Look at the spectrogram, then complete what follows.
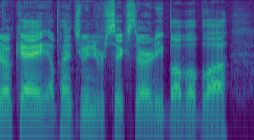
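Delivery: ordinary delivery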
